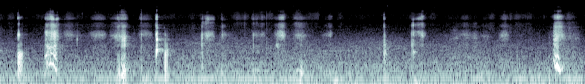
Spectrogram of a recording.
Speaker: yes yes the hiccups are awful i know sorry this is purely for medical research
